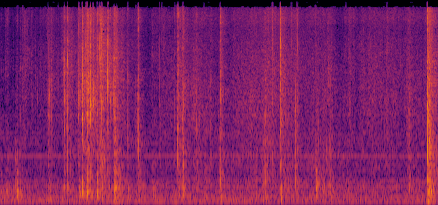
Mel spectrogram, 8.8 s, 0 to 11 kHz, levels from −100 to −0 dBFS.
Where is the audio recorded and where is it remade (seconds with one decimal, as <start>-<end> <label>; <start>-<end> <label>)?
0.0-8.8 recorded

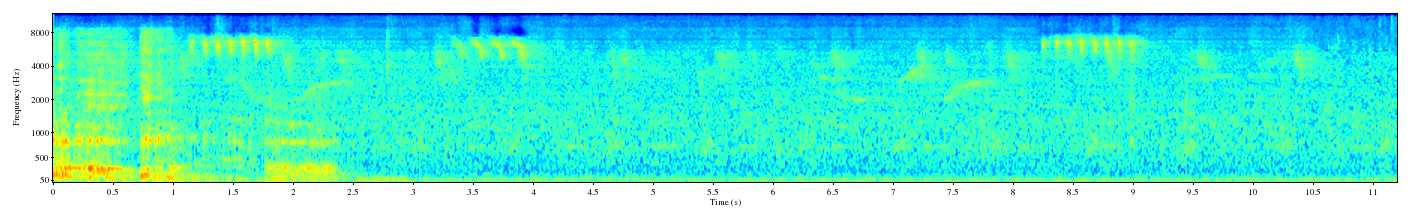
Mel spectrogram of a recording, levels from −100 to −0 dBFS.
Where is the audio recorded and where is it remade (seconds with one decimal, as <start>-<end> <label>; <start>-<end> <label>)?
0.0-10.5 remade; 10.5-11.2 recorded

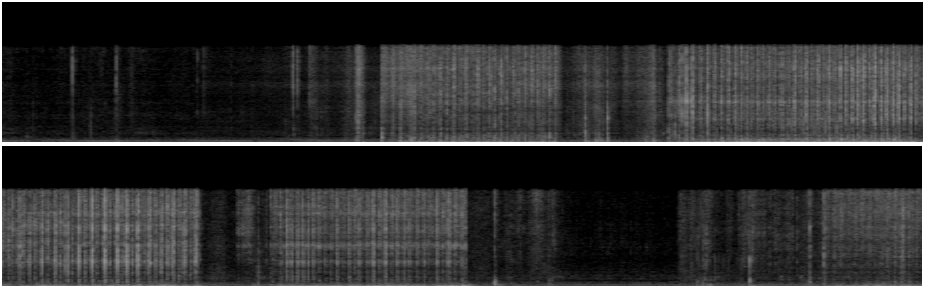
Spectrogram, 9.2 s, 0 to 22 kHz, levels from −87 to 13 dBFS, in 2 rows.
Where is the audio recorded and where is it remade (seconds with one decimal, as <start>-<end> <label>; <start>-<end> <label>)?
0.0-1.0 recorded; 1.0-2.1 remade; 2.1-2.6 recorded; 2.6-3.3 remade; 3.3-9.2 recorded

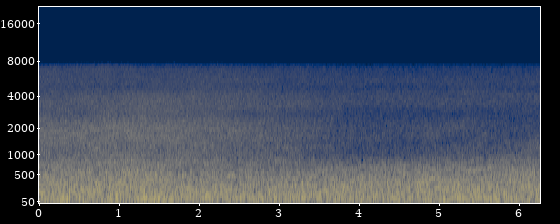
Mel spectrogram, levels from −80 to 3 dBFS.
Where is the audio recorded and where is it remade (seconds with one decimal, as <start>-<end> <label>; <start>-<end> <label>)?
0.0-3.7 remade; 3.7-4.8 recorded; 4.8-5.6 remade; 5.6-6.3 recorded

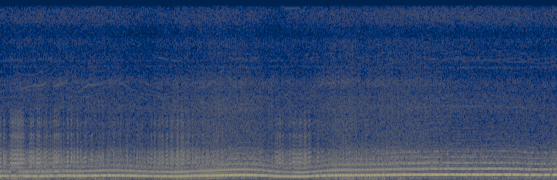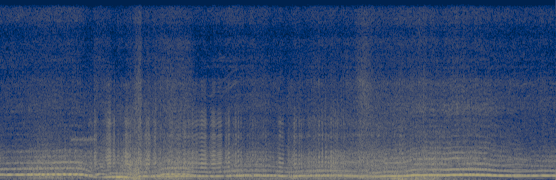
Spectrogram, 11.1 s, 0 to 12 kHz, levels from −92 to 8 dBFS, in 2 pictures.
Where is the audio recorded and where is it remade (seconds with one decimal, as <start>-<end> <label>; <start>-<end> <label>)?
0.0-5.6 recorded; 5.6-7.2 remade; 7.2-8.1 recorded; 8.1-10.7 remade; 10.7-11.1 recorded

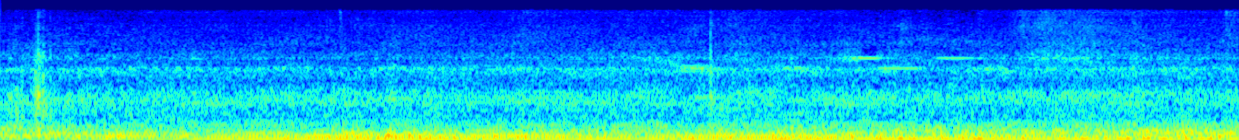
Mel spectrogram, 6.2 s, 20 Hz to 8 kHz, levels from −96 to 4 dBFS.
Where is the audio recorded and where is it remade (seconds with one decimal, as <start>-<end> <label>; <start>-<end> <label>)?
0.0-0.7 recorded; 0.7-4.3 remade; 4.3-4.9 recorded; 4.9-6.2 remade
